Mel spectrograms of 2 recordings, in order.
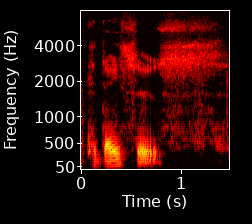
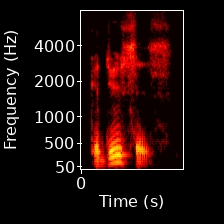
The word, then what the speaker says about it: caduceus: well for you now the cadesus caduceus caduceus i've been saying it wrong good deuces i haven't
